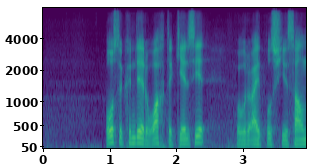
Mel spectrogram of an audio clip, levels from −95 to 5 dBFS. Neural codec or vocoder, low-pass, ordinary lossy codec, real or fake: codec, 16 kHz, 0.3 kbps, FocalCodec; 7.2 kHz; none; fake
